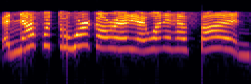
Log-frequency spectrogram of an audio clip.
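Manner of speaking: high, loud, cranky fairy whine. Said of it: "I call her my inner fairy".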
